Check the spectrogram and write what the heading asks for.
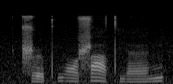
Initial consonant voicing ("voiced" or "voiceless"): voiceless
